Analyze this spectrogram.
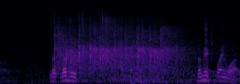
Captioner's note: audience applauding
